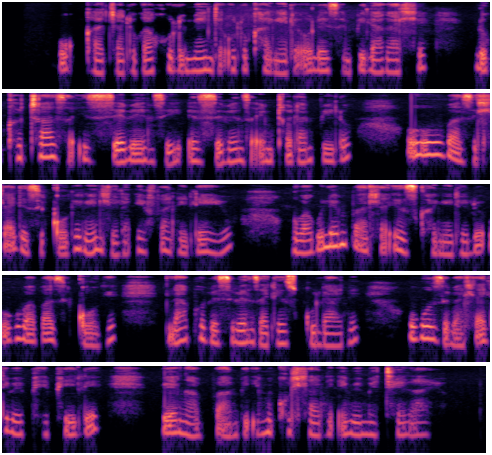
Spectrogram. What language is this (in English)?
North Ndebele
